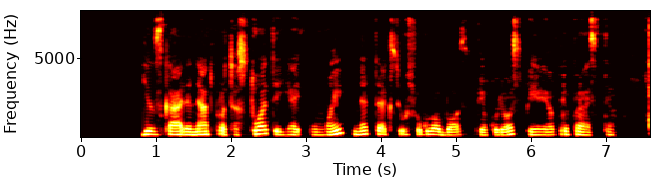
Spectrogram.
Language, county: Lithuanian, Alytus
